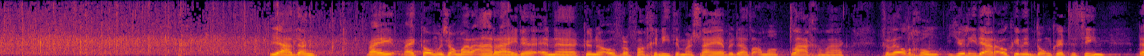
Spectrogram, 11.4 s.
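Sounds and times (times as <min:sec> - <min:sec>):
audience applause for event volunteers: 0:00.0 - 0:04.6
speech: 0:02.7 - 0:11.4.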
